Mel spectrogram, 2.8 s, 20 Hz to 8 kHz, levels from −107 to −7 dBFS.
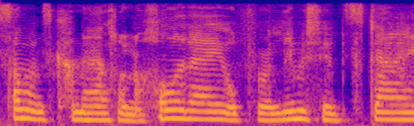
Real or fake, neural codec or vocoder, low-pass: fake; codec, 44.1 kHz, 3.4 kbps, Pupu-Codec; 7.2 kHz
